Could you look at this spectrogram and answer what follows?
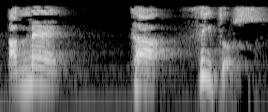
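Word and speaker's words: Ametathetos (ἀμετάθετος): It's the word, then I'll pronounce it first. Ametathetos. A-M-E-T-A-T-H-E-T-O-S. A-M-E-T-A-T-H-E-T-O-S.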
